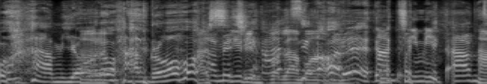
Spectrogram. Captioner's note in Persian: خنده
